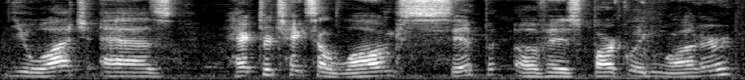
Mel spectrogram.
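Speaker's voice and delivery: usual speaking voice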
